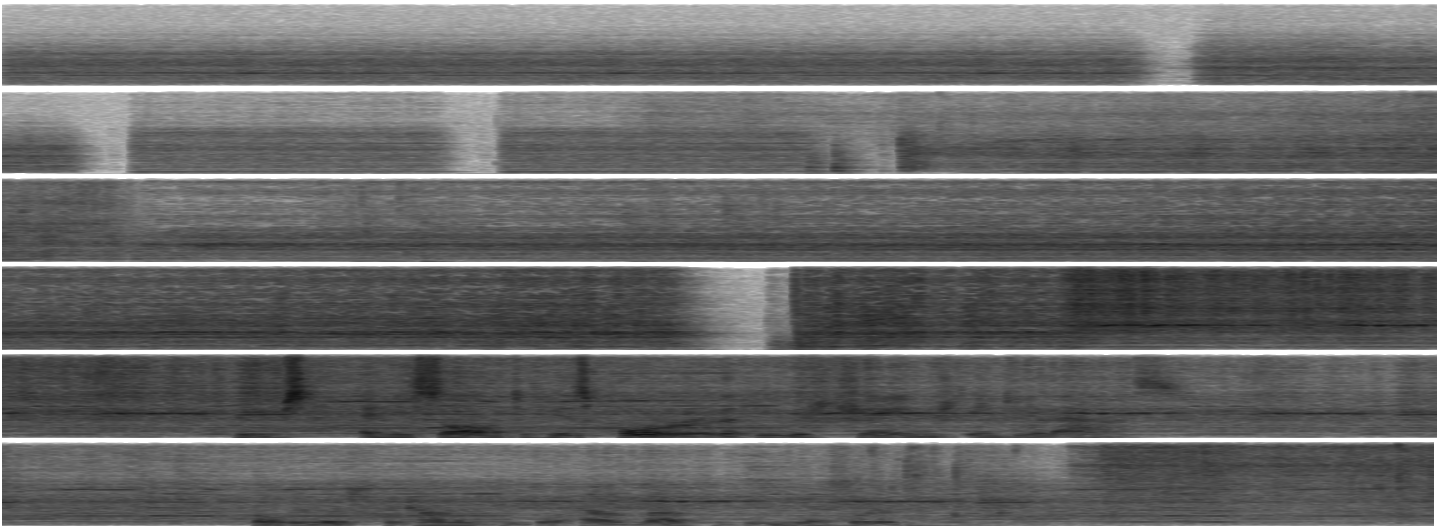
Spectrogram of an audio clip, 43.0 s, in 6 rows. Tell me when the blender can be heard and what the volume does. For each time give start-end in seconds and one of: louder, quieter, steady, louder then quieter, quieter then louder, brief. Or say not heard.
0.0-42.9 louder then quieter.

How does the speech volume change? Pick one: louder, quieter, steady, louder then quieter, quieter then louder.
quieter.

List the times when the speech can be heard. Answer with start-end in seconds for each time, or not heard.
29.9-34.6, 37.1-40.4.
